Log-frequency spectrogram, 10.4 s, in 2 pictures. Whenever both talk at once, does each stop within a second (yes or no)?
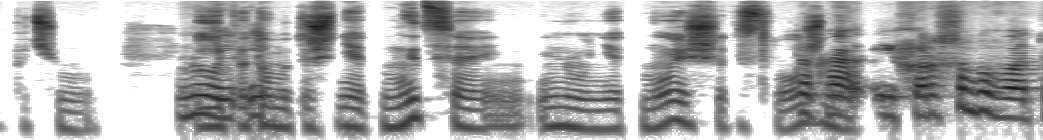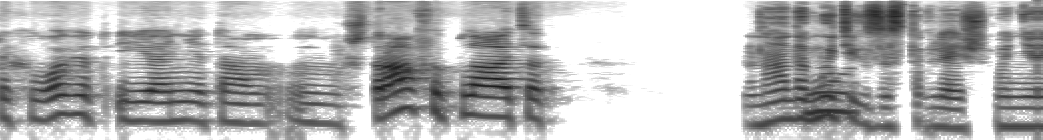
yes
